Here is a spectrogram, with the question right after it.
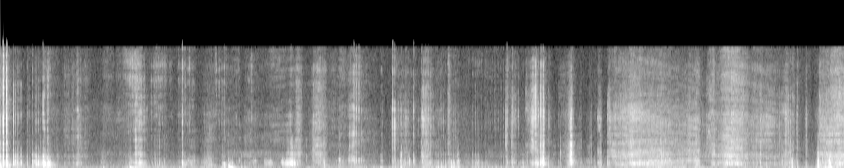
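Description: Long nails scratch and tap the canvas upper and white rubber toe of an empty black canvas Converse-style high-top sneaker with metal eyelets and laces. Soft, dry scratching rasps run throughout, punctuated by sharper, quick-decaying taps and clicks at a quiet level.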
